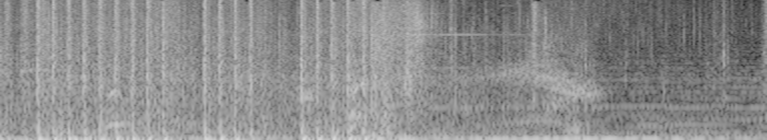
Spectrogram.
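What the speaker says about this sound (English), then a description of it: "Who the hell is shooting at me now?" Rapid automatic gunfire directed at the player in a wasteland video game, a fast rattling string of shots for about two seconds, then trailing into echo and ambient noise.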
